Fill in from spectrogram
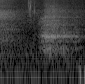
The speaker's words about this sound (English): to start out by doing this new cool thing. It's called breathing.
